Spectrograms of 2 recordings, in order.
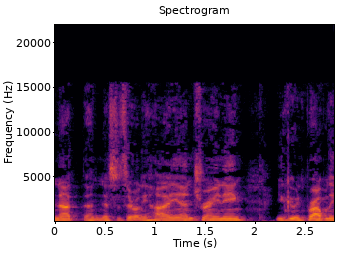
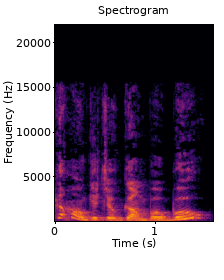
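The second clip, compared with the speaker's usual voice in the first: sing-song Southern New Orleans voiceover accent; 4 semitones higher than usual. Giving a sample of a voiceover a client may want, in a Southern New Orleans accent. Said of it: "a sample of a Southern New Orleans type of voiceover".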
